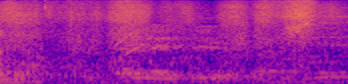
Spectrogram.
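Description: Clothes rustling and hangers scraping along a metal clothes rail as a hand pushes through garments hanging on it.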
